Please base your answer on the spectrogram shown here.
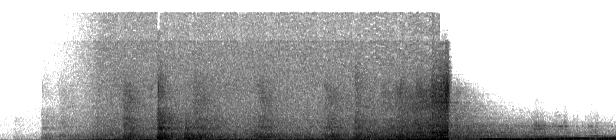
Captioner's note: object rasping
